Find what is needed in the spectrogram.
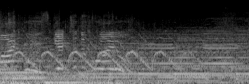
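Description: Ambulance siren in a fast rising-and-falling yelp, about three sweeps a second, fading out near the end, over background music.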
